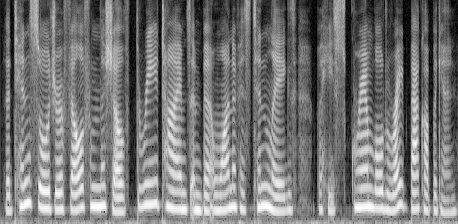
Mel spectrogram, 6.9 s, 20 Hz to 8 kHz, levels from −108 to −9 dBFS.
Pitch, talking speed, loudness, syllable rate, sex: 230 Hz, 200 wpm, -16 LUFS, 4.4 syllables/s, female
